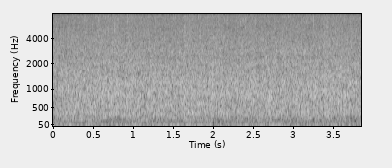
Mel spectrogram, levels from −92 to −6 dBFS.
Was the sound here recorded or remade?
recorded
